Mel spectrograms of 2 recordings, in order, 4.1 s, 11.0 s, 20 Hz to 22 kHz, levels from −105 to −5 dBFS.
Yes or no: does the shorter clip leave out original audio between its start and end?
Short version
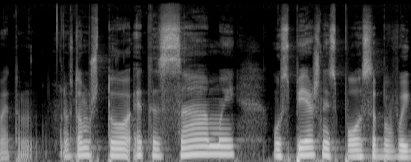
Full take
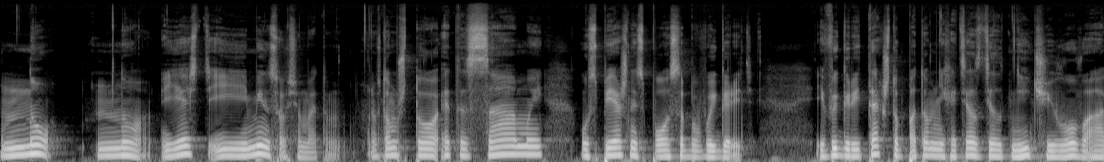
no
